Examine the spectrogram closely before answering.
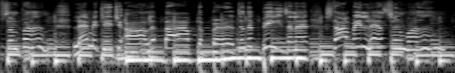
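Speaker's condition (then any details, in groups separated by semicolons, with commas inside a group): No condition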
